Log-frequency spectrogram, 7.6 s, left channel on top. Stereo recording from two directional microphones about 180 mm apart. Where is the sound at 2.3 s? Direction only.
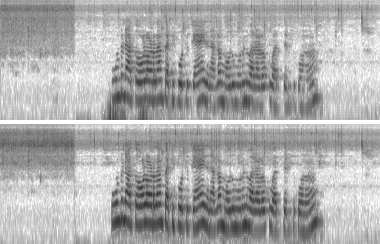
45° right (ahead or behind).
